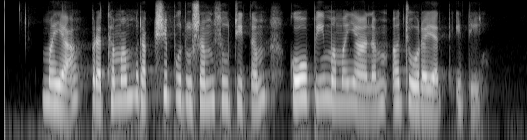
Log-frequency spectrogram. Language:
Sanskrit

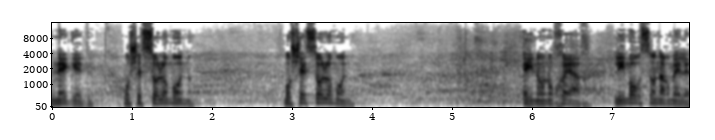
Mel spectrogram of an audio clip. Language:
Hebrew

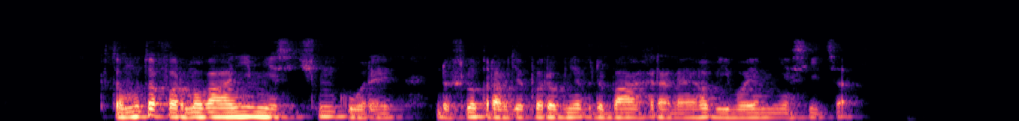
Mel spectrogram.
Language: Czech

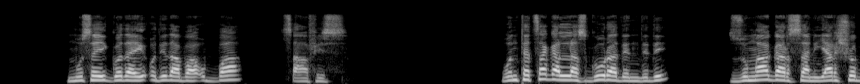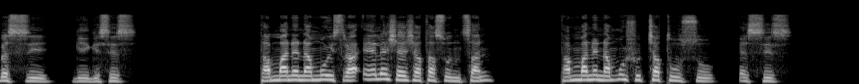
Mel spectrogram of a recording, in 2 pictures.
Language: Gofa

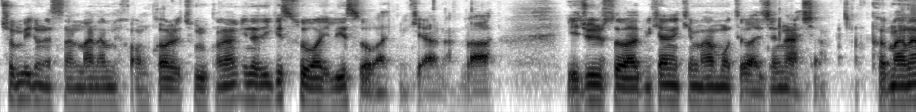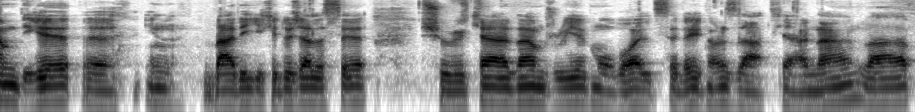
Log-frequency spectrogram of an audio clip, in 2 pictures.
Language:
Persian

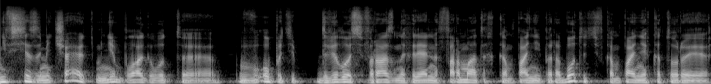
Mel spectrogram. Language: Russian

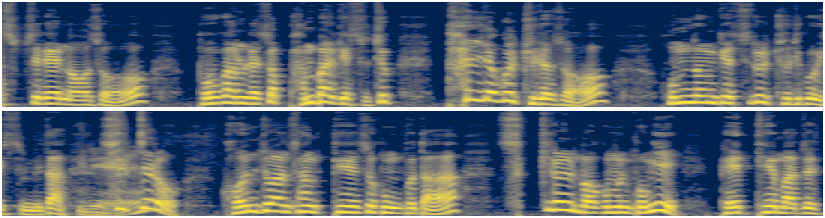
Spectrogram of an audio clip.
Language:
Korean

